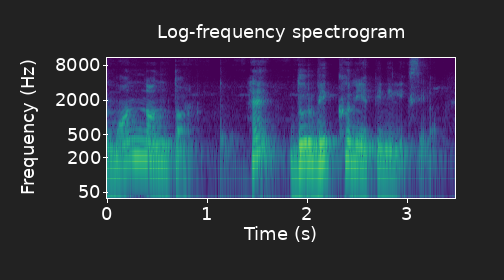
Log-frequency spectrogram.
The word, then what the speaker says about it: মন্বন্তর: 50-এর মনন্তর, 50-এর মনন্তর, মানে উচ্চারণটা হচ্ছে মন্বন্তর, হ্যাঁ দুর্ভিক্ষ নিয়ে তিনি লিখছিল এটা।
